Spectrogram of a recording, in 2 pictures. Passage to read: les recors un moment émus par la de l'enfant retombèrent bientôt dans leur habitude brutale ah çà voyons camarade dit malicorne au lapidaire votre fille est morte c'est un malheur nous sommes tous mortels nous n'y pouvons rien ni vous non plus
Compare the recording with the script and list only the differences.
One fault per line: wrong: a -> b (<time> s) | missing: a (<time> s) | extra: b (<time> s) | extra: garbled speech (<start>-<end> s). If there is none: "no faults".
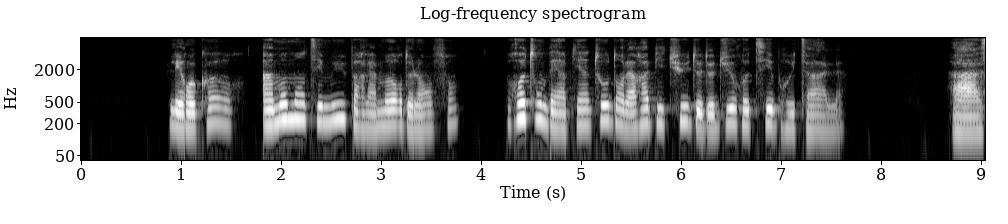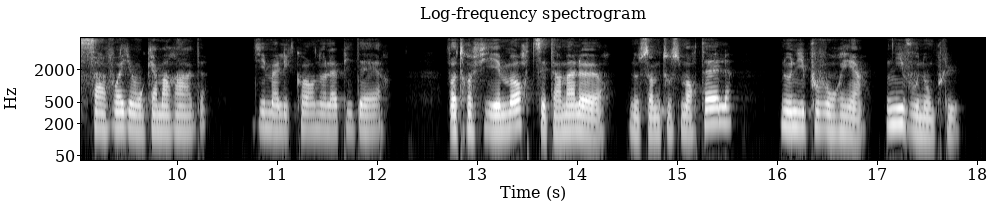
extra: mort (2.9 s)
extra: de dureté (6.1 s)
